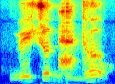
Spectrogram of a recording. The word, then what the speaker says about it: विशुद्ध: साथ में, जैसे विशुद्ध विशुद्ध, तो सु पे थोड़ा सा बलाघात किया जाता है, जैसे विशुद्ध सत्व प्रधाना, सत्व प्रधाना।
